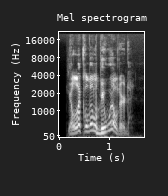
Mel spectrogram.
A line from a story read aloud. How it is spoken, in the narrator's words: said he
